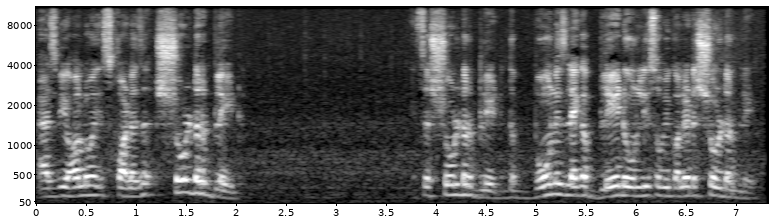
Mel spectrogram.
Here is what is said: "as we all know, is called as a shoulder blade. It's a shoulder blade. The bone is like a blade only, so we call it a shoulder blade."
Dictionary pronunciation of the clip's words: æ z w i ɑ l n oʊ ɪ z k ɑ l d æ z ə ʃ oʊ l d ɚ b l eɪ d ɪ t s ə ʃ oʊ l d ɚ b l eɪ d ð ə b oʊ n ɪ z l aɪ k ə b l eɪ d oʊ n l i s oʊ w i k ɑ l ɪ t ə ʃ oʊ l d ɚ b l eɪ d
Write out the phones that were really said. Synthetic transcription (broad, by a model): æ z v i ɑ l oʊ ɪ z k ɑ l d æ z ə ʃ oʊ l d ɚ b l eɪ d ɪ t s ə ʃ oʊ l d ɚ b l eɪ d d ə b oʊ n ɪ z l aɪ k ə b l eɪ d oʊ n l i s oʊ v i k ɑ l ɪ t ə ʃ oʊ l d ɚ b l eɪ d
